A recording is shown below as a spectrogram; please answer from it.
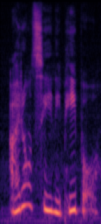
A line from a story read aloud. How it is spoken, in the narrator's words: he murmurs softly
